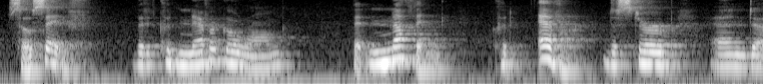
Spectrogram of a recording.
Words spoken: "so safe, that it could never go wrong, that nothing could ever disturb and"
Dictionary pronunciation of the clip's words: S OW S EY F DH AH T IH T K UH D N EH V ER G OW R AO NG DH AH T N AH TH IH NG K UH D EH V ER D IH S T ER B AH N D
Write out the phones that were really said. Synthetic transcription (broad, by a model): S OW S EY F DH AH T IH T K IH D N EH V ER G OW R AO NG DH AH T N AH TH IH NG K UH D EH V ER D IH S T ER B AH N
